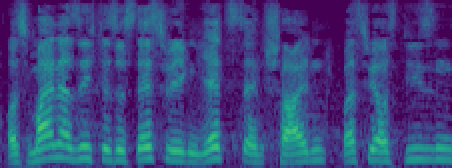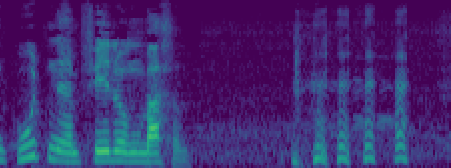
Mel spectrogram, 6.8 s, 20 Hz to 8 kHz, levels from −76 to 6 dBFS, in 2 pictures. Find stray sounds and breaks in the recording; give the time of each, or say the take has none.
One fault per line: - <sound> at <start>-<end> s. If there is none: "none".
- laugh at 5.5-6.5 s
